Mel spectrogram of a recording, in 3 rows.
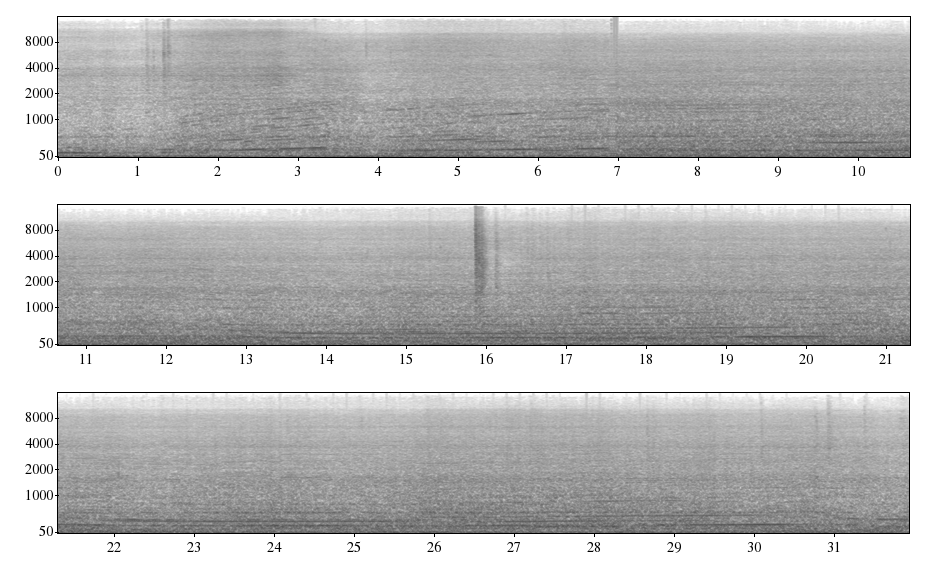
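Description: BMW E30's naturally aspirated M30 straight-six heard from inside the cabin under full load on track. The engine note climbs slowly through the revs and drops suddenly at each upshift, several times, with one sharp click about halfway through.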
